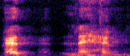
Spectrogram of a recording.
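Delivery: 레헴 in 벳레헴 stressed, said with a laugh.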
